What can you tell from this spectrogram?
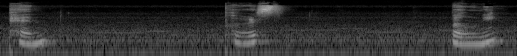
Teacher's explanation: the lips are together at the start of the sound like this p and then they pop open quickly.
